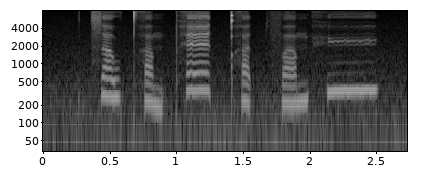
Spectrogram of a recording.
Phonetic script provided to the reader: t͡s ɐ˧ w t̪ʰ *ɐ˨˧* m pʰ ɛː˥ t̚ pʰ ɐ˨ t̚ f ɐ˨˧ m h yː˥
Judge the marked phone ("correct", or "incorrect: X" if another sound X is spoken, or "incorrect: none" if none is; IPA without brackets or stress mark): incorrect: ɐ˨˩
